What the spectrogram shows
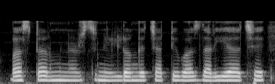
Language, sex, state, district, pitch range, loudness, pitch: Bengali, female, West Bengal, Cooch Behar, 185-195 Hz, -14 LUFS, 190 Hz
